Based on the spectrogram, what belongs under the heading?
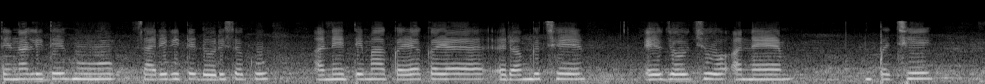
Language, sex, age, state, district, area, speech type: Gujarati, female, 18-30, Gujarat, Valsad, rural, spontaneous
